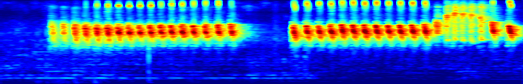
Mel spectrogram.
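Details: Sooty-headed bulbul singing vigorously, used as a tutor song for competition birds: two long, fast, even chattering trills of sharp repeated notes, the second rising into a higher, brighter burst near the end.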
